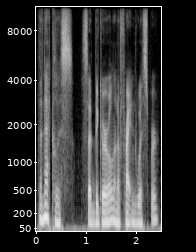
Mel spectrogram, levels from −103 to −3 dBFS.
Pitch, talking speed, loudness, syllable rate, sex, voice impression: 110 Hz, 215 wpm, -21 LUFS, 6.0 syllables/s, male, very masculine, slightly young, adult-like, slightly thick, tensed, slightly weak, bright, soft, clear, very fluent, cool, very intellectual, very refreshing, sincere, slightly calm, very friendly, very reassuring, slightly unique, elegant, very sweet, very lively, kind, light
